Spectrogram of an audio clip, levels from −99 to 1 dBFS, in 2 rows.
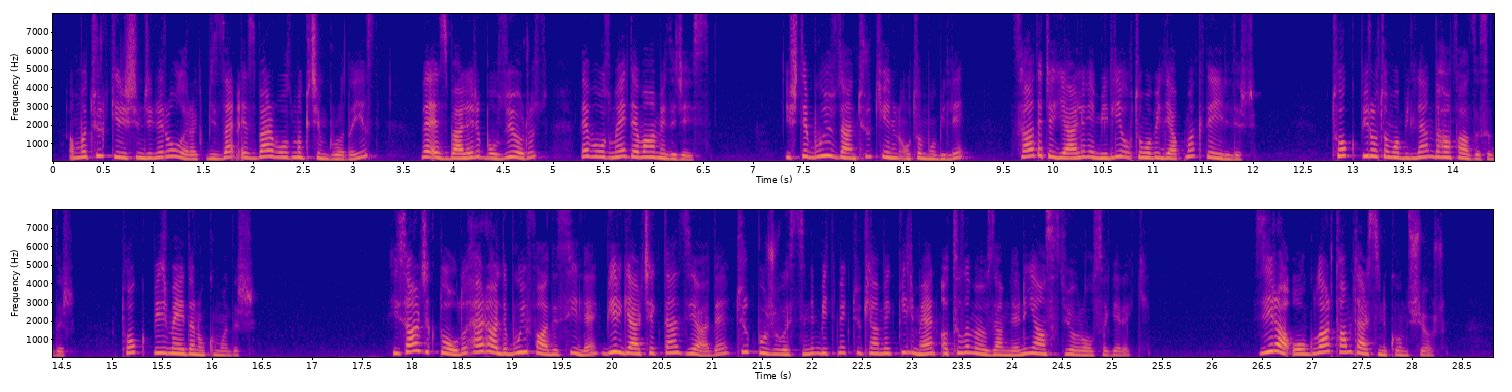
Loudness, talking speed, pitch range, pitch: -36 LUFS, 125 wpm, 230-305 Hz, 265 Hz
